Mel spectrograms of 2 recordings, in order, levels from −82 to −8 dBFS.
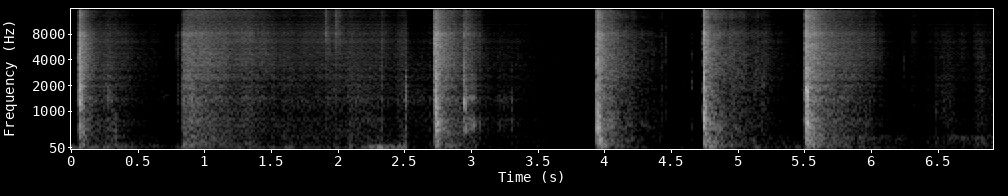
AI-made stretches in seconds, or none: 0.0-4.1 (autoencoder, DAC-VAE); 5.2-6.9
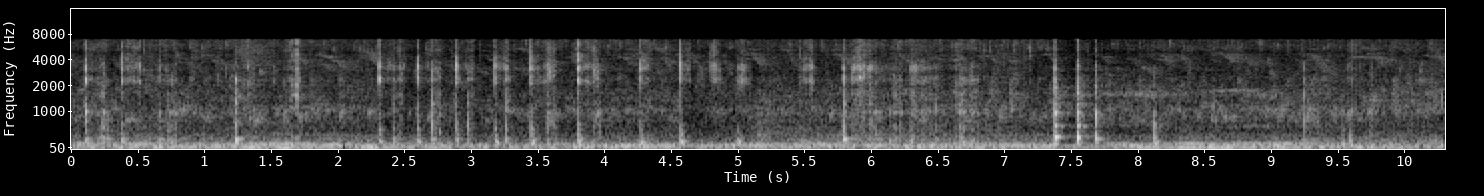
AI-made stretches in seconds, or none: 1.7-2.3 (vocoder, Vocos)

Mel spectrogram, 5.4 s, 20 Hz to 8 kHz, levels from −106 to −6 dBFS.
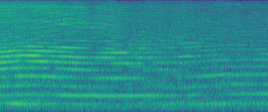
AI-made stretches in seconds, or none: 2.3-2.9 (codec, SNAC)

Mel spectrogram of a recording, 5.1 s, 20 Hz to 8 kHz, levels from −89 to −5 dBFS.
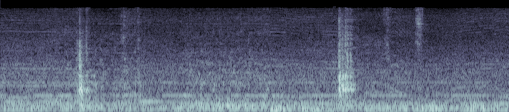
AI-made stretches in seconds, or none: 0.5-1.4 (vocoder, HiFi-GAN); 1.8-2.7

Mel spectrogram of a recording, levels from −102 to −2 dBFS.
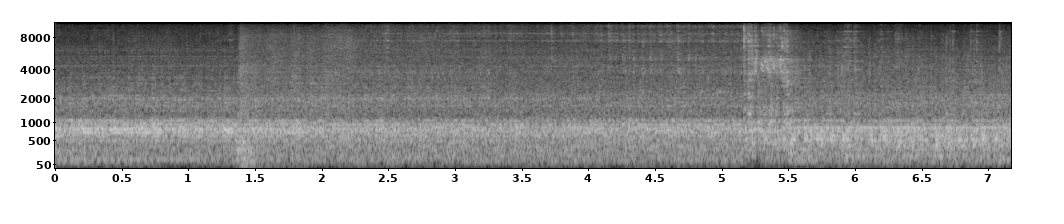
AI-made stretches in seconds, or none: none

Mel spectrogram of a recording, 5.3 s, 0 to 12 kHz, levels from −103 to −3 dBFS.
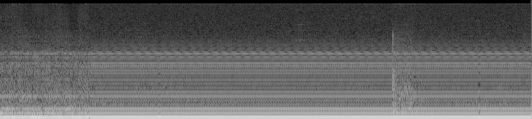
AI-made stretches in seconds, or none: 0.0-0.9 (codec, HILCodec)

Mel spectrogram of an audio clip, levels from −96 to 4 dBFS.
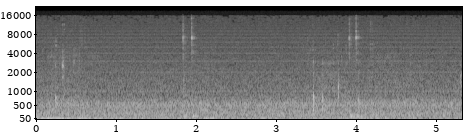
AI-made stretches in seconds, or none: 0.0-4.2 (vocoder, Vocos)

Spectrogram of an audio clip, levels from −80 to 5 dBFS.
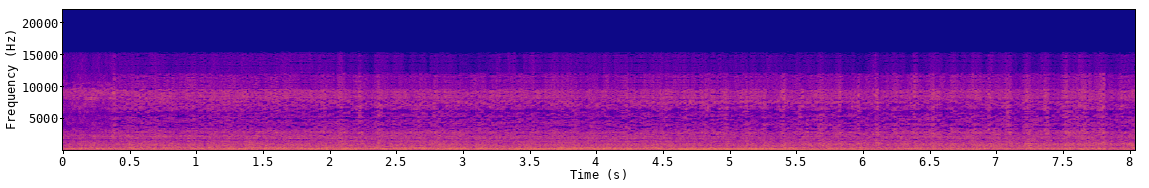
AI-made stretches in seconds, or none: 0.0-0.9 (vocoder, Vocos); 1.7-8.0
